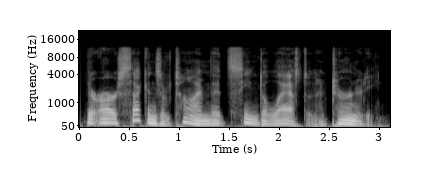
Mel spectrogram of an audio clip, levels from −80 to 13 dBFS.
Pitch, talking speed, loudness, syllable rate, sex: 110 Hz, 210 wpm, -16 LUFS, 5.8 syllables/s, male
